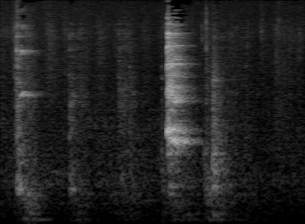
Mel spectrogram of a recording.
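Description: Wooden marking gauge with a brass locking screw being handled and loosened on a workbench: a few light clicks and knocks, the sharpest a little over a second in.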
